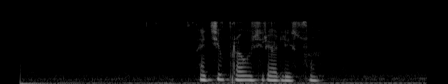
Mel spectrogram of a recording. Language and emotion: Russian, neutral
